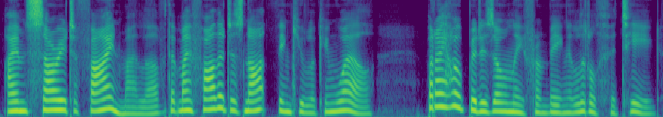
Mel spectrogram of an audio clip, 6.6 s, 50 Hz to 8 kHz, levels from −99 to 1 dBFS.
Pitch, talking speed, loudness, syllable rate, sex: 210 Hz, 245 wpm, -19 LUFS, 5.7 syllables/s, female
